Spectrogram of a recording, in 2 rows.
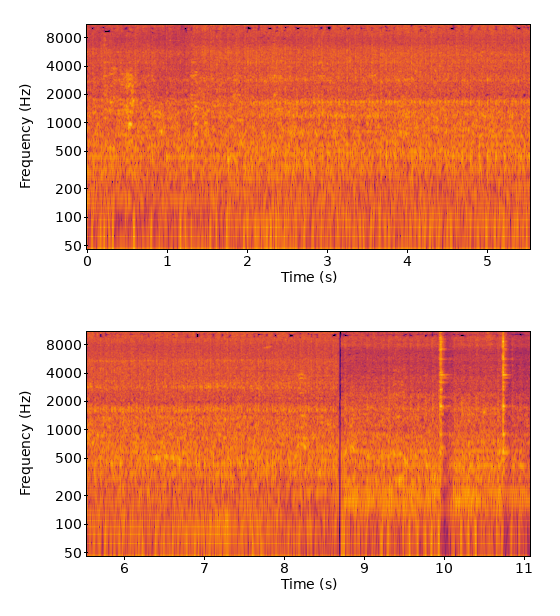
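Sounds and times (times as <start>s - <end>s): bulldozer diesel engine running: 0.0s - 11.0s.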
